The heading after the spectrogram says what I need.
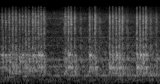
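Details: RCA VR335 VCR with a Samsung mechanism, after cleaning the mode switch: high, airy whirring that surges and drops about three times a second as the tape spools freely. Normal rewind.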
